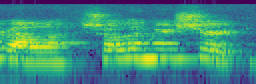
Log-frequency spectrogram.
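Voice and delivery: normal talking voice

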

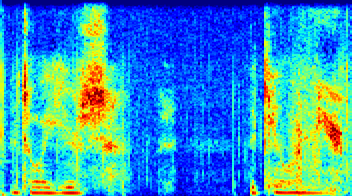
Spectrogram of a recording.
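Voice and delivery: hushed whisper in hiding. Real, not acted. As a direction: whisper so the killer can't hear. Hiding from killer.

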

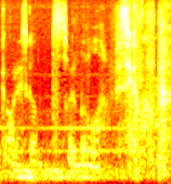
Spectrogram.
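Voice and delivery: laughing whisper. Real, not acted. Laughing whisper at weak armor.

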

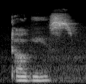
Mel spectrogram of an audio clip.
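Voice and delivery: soft breathy whisper of fondness. Real, not acted. Whispering fondly to her pet dogs, hushed. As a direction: whisper it like a secret crush.

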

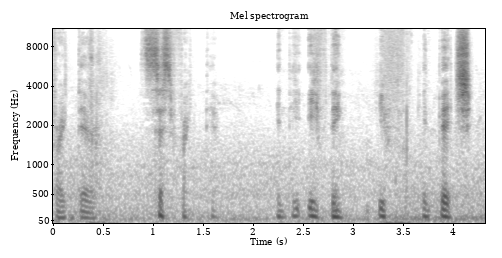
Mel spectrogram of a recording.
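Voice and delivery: whispered, voiceless and seething; angry whisper. Real, not acted. Player whispering a seething insult at the game. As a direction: hiss it under your breath.

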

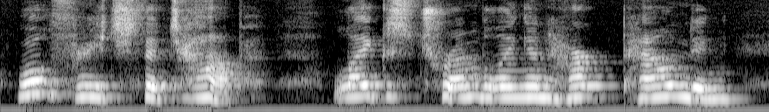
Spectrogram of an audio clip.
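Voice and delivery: ordinary delivery

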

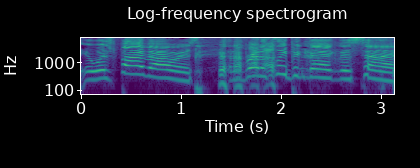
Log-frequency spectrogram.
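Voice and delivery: high, indignant mock correction; Gorpley. Shut-out guest correcting the hosts, imitated high. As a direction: pitch it up like calling through a door. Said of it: "then we hear Gorpley say".

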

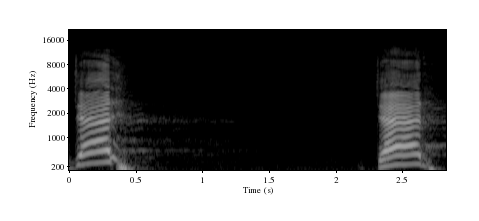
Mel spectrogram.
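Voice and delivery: high, loud questioning call; a boy at the bedside calling his sleeping dad, high and loud; calling to wake. Retold or imitated.

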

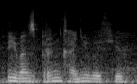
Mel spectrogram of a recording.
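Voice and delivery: normal talking voice

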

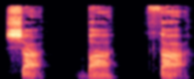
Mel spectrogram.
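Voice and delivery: "Sha, Ba, Tha" with a pause after each; syllable by syllable. Shown as a demonstration. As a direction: sound out "Sha", "Ba", "Tha" separately. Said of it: "the A is just at the end".

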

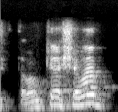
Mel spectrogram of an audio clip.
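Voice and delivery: ordinary talk

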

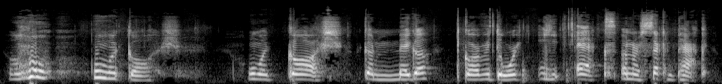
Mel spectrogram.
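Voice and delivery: loud, excited gushing; thrilled amazement. Real, not acted. Card collector telling viewers of the rare pull, loud and thrilled. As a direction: gush loudly over an amazing find.

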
